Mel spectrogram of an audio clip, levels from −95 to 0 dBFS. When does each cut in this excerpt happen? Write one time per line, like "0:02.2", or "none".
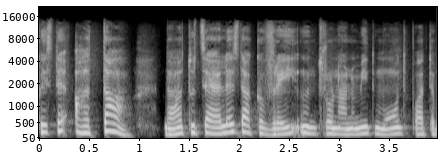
none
